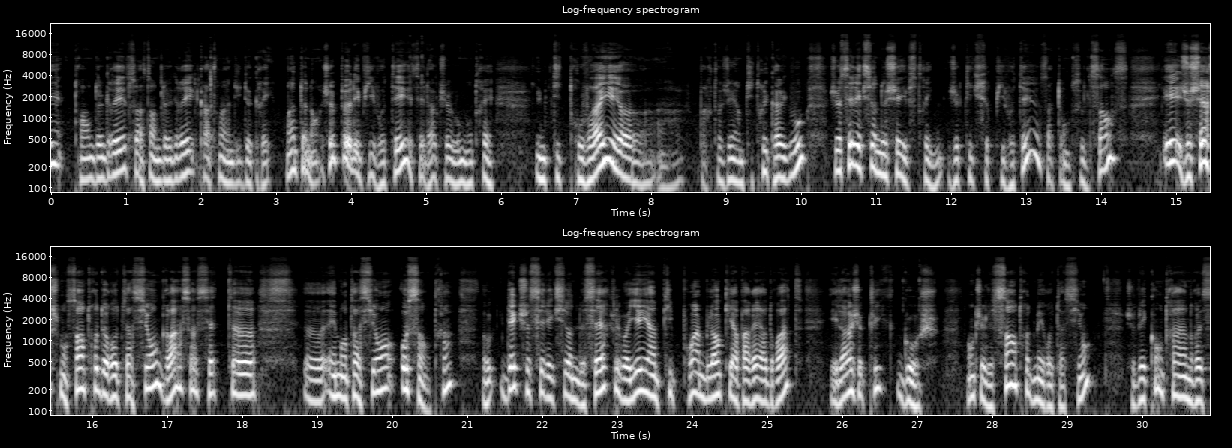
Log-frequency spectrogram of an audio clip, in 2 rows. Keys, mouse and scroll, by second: 0.8 ctrl+v, 1.9 ctrl+v, 4.7 click, 13.5 click, 26.7 click.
